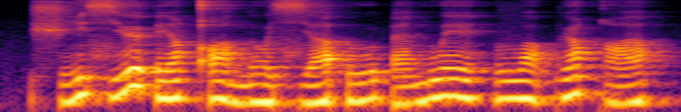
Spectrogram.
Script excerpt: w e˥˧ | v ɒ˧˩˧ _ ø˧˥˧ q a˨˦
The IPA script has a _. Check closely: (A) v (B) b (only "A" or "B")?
B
